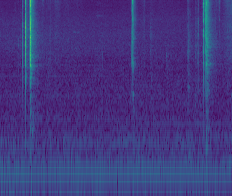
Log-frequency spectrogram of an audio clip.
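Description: Clippers snip a dog's nails, tipping each one. Three sharp, crisp clicks come close up in quiet surroundings, spaced a second or two apart, over a low steady hum.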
